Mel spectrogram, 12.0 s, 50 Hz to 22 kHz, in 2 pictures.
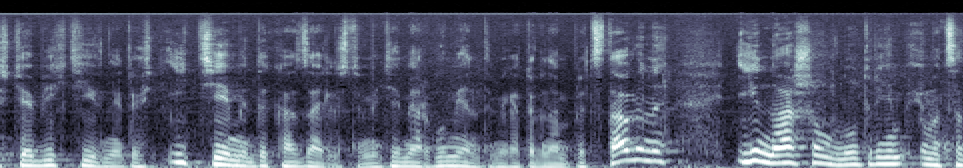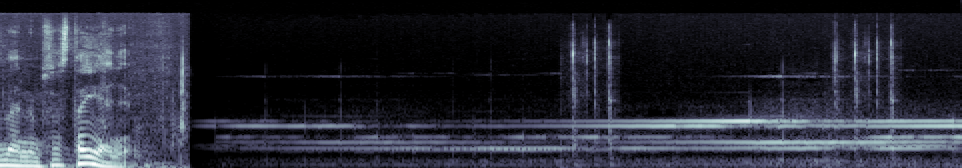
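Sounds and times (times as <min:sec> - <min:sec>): speech: 0:00.0 - 0:06.9
held synth chord: 0:07.3 - 0:12.0.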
